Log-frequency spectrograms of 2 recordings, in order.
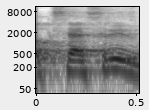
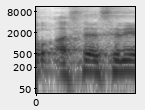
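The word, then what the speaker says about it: accessory: करते हैं लोग, उनको एक्सेसरीज बोलते हैं। तो उच्चारण है एक्सेसरी, इसको असेसरी नहीं पढ़ना चाहिए।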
